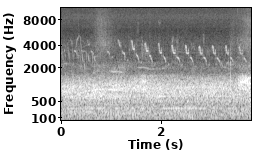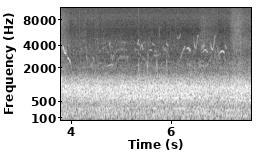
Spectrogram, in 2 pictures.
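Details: A large flock of common house martins flying over a pond, now and then perching in a tree: a quick run of short, dry twittering chirps followed by scattered calls, over a steady broadband rushing noise.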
